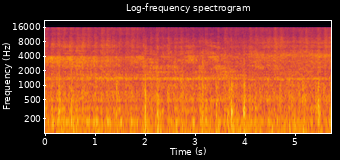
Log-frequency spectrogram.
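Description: Narrow-gauge steam train running along the track, heard from an open carriage window: a steady rumble with sharp clicks from the wheels, several in quick pairs, as they pass over rail joints.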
